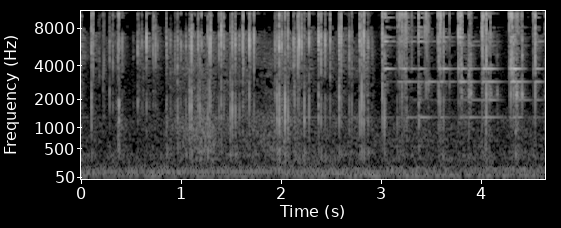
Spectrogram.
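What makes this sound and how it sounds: Long nails tap and scratch quickly across the embossed flat face and the handle of a solid 20 lb cast iron kettlebell resting on a lap. The result is a rapid stream of bright, clicky taps and scratchy rasps with a faint, short metallic ring, over a steady low rumble.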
